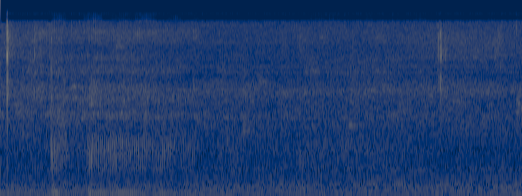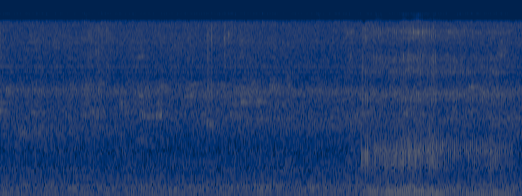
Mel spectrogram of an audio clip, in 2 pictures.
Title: Butter is snoring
